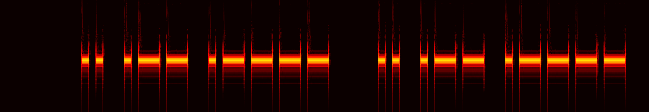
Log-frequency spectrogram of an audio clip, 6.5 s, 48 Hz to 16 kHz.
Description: Morse code, heard as a keyed tone, about 17 wpm, 700 Hz. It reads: IW1 IW1
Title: Callsign Prefixes for Top 25 DXCC - Repeated 3x - 17wpm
